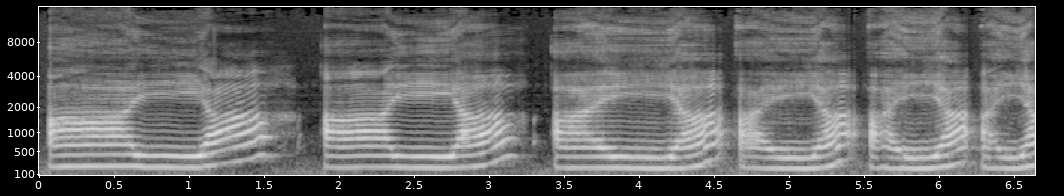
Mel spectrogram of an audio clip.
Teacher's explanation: So the semivowel counterpart of I is Y. The palatal glide. Now remember, palatal is front, a front vowel.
